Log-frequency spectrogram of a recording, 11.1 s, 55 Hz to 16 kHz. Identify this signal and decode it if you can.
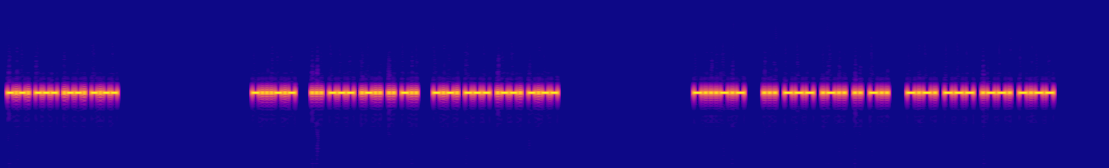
Morse code, heard as a keyed tone, about 56 wpm, 700 Hz. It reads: COPY <BK> SOLID COPY <BK> SOLID COPY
